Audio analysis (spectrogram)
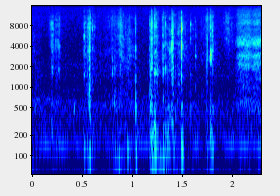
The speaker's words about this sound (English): That's the shuffling of the cards, guys. Okay, one fell out, so I mean that maybe it's meant for us.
